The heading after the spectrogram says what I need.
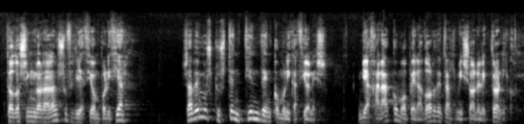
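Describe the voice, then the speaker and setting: An actor in a radio drama playing a stern, solemn government chief with a husky voice and formal, commanding delivery. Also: male voice, lowish voice, animated, fast talker, a bit bright.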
